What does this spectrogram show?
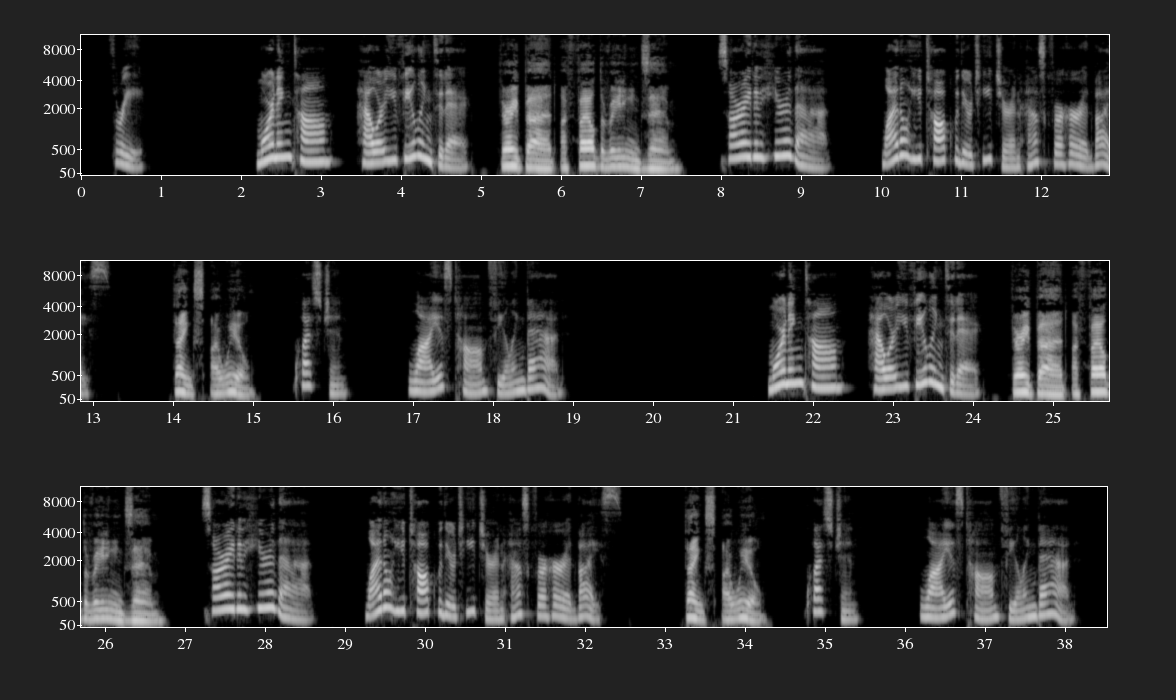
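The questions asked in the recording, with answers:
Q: Why is Tom feeling bad?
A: He failed the reading exam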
